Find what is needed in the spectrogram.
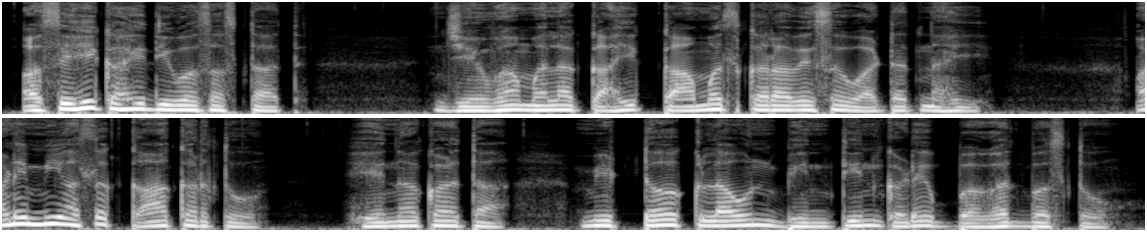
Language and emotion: Marathi, sad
